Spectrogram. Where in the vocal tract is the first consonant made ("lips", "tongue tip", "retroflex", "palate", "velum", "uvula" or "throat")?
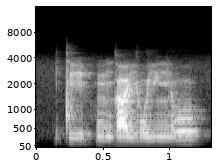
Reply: tongue tip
